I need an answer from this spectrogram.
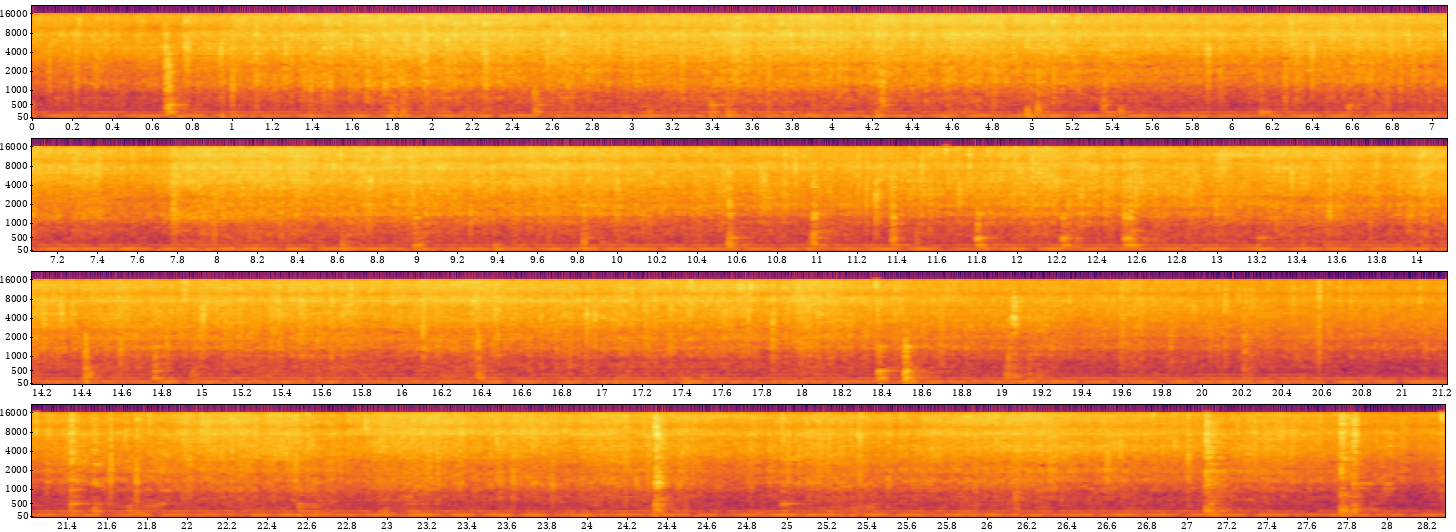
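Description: Chopped vegetables sizzling in a hot stainless steel pan as they are stir-fried, with a spatula scraping and clicking against the pan now and then.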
